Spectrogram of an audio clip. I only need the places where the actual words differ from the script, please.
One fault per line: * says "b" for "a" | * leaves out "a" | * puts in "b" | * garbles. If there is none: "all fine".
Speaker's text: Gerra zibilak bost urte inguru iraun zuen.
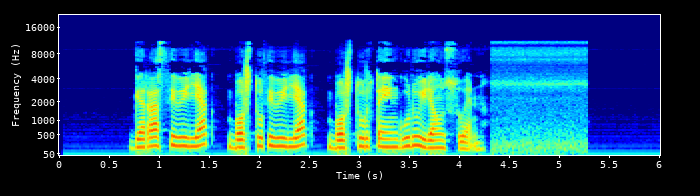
* puts in "zibilak bost"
